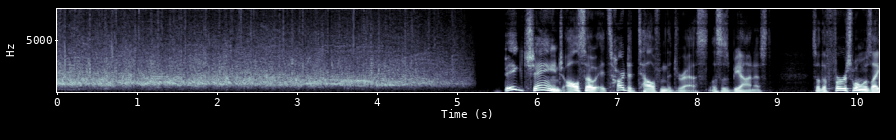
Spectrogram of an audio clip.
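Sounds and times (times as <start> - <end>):
round of applause: 0.0 - 5.3
speech: 5.6 - 10.2.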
